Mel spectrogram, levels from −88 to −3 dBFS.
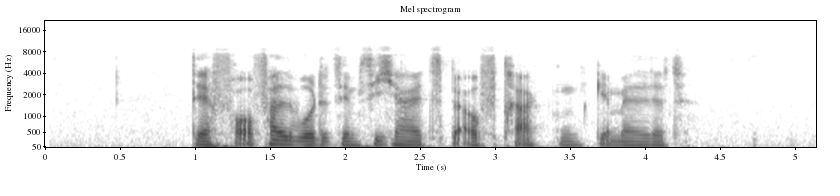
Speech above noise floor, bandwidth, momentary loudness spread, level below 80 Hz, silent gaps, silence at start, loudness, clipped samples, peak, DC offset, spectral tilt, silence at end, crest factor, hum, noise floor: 35 dB; 9.6 kHz; 12 LU; -56 dBFS; none; 1 s; -36 LUFS; under 0.1%; -16 dBFS; under 0.1%; -6 dB/octave; 0.9 s; 22 dB; none; -71 dBFS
